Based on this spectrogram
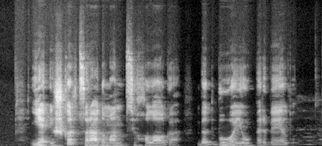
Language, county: Lithuanian, Vilnius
